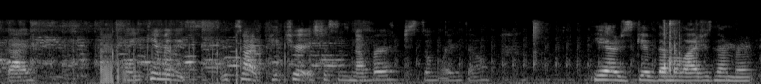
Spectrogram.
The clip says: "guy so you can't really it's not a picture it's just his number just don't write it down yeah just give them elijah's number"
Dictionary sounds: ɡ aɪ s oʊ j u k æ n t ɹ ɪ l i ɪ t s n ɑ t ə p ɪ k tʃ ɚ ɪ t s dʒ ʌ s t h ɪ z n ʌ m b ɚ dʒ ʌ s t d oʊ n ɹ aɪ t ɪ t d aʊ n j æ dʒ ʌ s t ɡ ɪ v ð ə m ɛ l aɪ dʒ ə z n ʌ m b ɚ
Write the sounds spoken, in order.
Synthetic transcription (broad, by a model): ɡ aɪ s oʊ j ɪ k æ n t ɹ ɪ l i ɪ t s n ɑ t ə p ɪ k tʃ ɚ ɪ t s dʒ ʌ s t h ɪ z n ʌ m b ɚ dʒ ʌ s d oʊ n w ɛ ɪ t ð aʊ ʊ j æ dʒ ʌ s ɡ ɪ v ð ə m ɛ l aɪ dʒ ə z n ʌ m b ɚ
